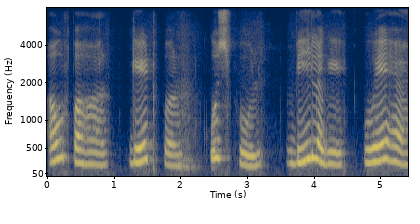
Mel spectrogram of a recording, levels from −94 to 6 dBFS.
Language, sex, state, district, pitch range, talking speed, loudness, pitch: Hindi, female, Uttar Pradesh, Saharanpur, 195-255 Hz, 110 wpm, -15 LUFS, 225 Hz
